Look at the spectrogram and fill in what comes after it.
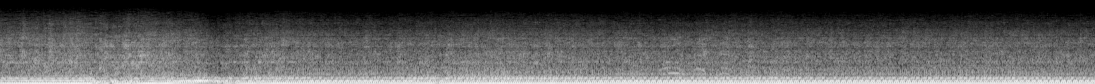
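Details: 1937 Talbot saloon 3.2-litre six-cylinder petrol engine, laid up since the mid-1970s, with fresh oil, ignition repaired, carburettor cleaned and fuel system temporarily bypassed, ticks over at a steady, deep, even idle.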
